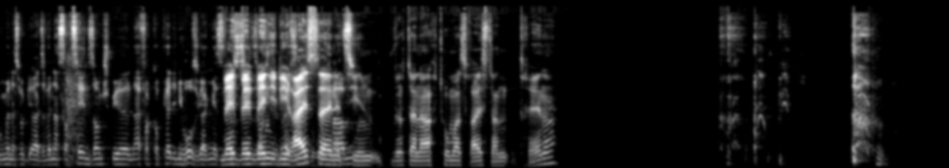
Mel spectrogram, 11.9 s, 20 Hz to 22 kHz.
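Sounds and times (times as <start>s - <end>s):
speech: 0.0s - 7.1s, 10.7s - 11.2s
person coughing: 9.0s - 10.0s, 10.6s - 11.3s.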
